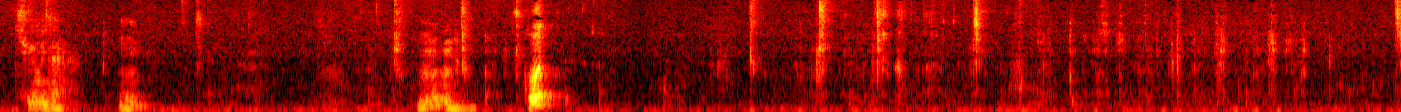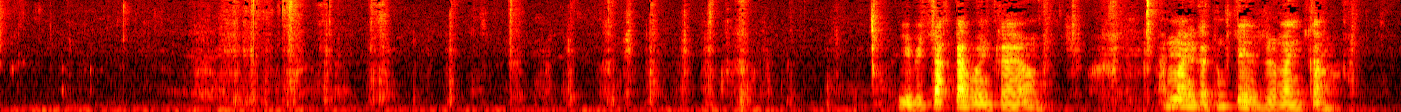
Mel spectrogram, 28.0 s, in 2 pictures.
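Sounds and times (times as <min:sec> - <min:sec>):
chewing: 0:03.2 - 0:06.1, 0:07.0 - 0:23.0.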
